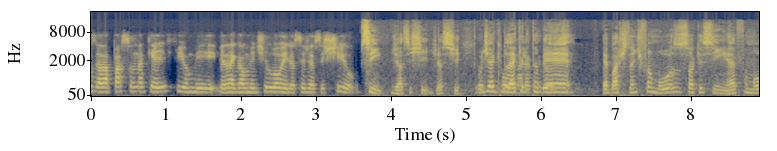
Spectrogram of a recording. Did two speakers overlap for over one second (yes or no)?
yes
